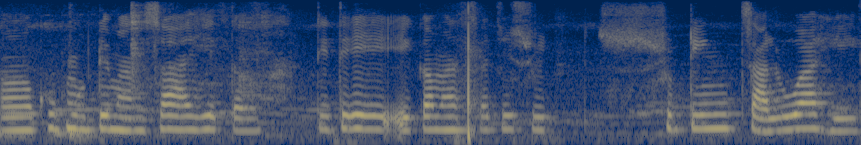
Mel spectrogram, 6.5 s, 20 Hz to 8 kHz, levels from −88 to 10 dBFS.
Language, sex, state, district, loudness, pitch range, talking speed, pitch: Marathi, female, Maharashtra, Washim, -27 LUFS, 235-255 Hz, 100 wpm, 245 Hz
